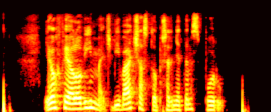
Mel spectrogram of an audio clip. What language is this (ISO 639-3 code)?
ces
